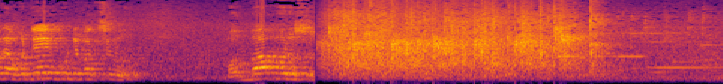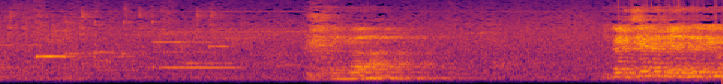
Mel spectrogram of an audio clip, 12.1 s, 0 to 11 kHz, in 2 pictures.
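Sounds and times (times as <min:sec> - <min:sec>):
small group clapping: 0:02.6 - 0:05.9.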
